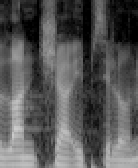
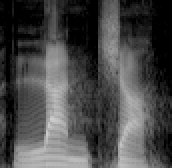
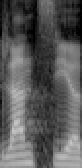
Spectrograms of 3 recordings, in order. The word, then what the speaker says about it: Lancia: I really like the Lanchaon. Actually, that's how it's supposed to be pronounced, guys. The real Italian pronunciation of the Lanchia brand is actually Lancha. Lancha. I I used to say Lancia because that's I don't know.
